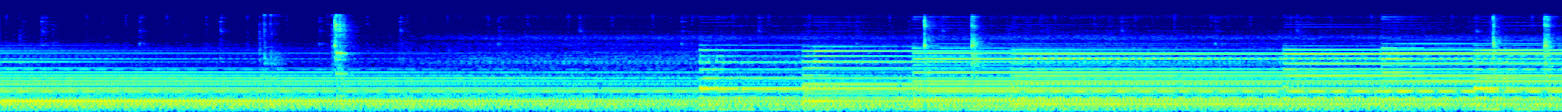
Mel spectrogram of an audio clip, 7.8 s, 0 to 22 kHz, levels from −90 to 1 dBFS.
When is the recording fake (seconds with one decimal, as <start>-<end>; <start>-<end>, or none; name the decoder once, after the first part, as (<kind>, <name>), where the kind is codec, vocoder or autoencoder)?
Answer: none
